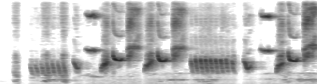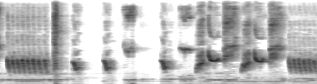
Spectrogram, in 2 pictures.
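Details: Long-tailed shrike song with sharp 'tembakan' shooting variations, mixing clear whistled notes that slide downward with fast buzzy trills and varied rapid phrases in quick succession.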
